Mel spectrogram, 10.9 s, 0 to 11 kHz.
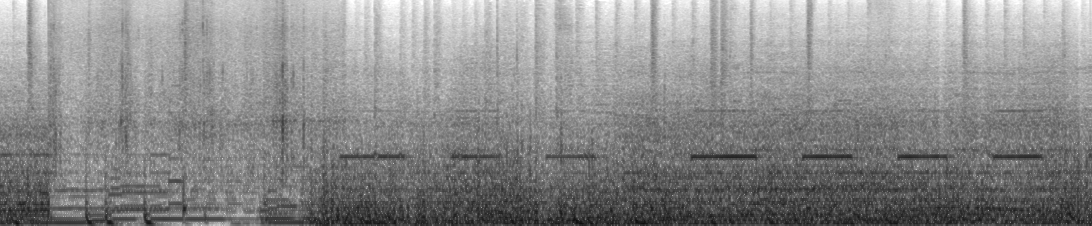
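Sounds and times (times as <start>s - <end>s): backup alarm beeping: 6.9s - 10.5s.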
